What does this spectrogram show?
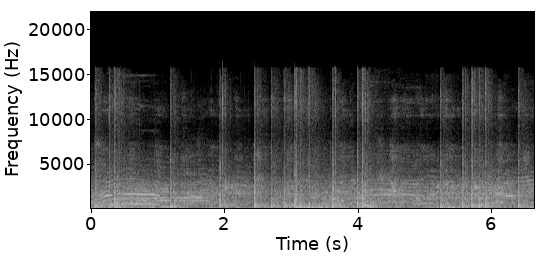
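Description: Fireworks display: aerial shells bursting in a rapid, continuous run of bangs and crackles, with pyromusical show music playing alongside.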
